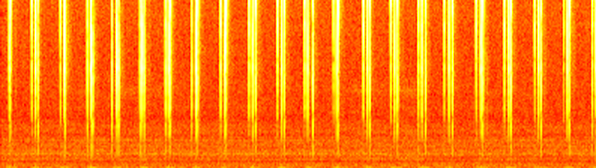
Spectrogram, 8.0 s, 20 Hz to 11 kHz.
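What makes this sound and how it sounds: A carnelian crystal stone is tapped repeatedly, giving 24 short, bright clicks at a steady pace over a low, quiet background hum. Each tap is crisp and dies away almost instantly, with no ringing.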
